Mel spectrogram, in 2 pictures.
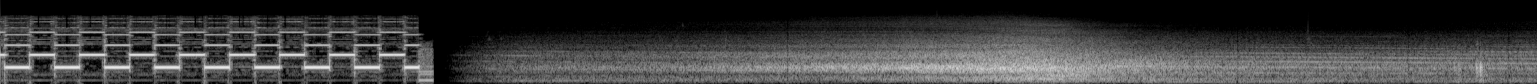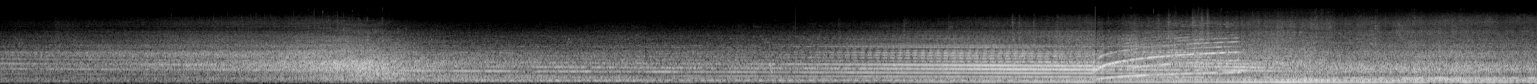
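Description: A loud, steady electronic intro tone for about four seconds. Then a fire engine responding with its sirens: a wail rising and falling, slowly falling siren whines, and a fresh siren spin-up near the end, as the truck's engine rumble grows louder while it passes.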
